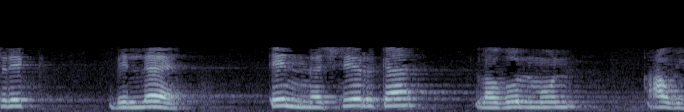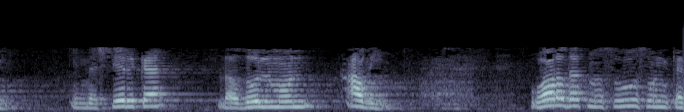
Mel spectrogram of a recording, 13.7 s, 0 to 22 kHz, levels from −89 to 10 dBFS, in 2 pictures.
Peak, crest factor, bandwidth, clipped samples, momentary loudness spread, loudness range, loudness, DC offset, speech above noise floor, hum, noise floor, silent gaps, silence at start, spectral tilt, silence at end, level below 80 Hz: -4 dBFS; 20 dB; 4 kHz; under 0.1%; 22 LU; 4 LU; -23 LUFS; under 0.1%; 33 dB; none; -54 dBFS; none; 0 s; -11.5 dB/octave; 0 s; -64 dBFS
